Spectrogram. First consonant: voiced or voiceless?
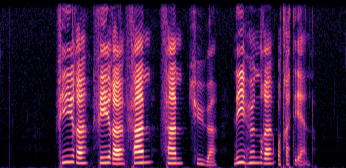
voiceless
